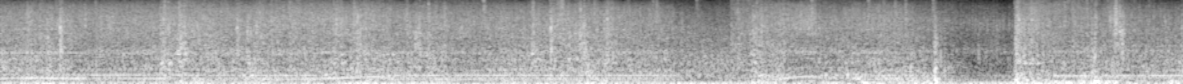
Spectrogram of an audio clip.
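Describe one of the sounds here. Branches scrape and snap against a vehicle.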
